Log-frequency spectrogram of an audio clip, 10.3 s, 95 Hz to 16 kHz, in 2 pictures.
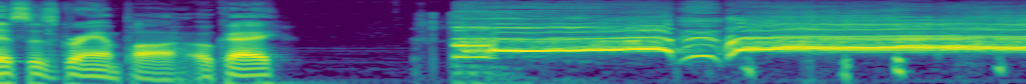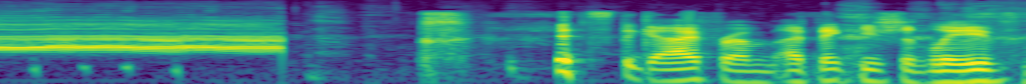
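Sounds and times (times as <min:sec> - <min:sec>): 
speech: 0:00.0 - 0:01.5, 0:07.9 - 0:10.2
video game old man character screaming: 0:02.3 - 0:06.6.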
